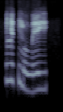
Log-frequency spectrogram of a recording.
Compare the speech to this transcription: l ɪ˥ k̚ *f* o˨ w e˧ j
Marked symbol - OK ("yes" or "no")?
no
